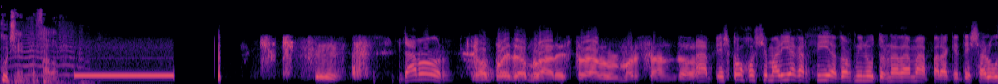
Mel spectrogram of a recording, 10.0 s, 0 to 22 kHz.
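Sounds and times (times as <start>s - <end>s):
speech: 0.0s - 0.9s, 3.2s - 9.9s
telephone line tone at the start of a phone call: 0.7s - 1.8s.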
